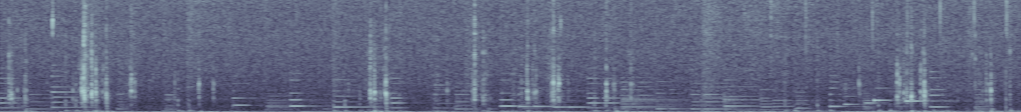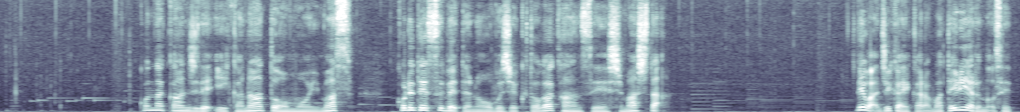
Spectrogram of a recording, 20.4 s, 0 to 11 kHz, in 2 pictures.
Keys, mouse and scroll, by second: 0.6 shift+click, 1.0 Tab, 1.7 click, 2.0 g, 2.6-3.0 scroll down 3, 3.3 click, 3.8 Tab, 3.9-4.3 scroll down 2, 4.8 scroll down 2, 5.3 Tab, 5.9 click, 6.2 g, 6.9 scroll down 1, 7.0-7.8 scroll up 6, 7.8 click, 8.1 click, 8.5 g, 8.8 click, 9.1 Tab, 9.4-9.9 scroll down 4, 10.1 shift+middle click, 10.6 click, 11.5-13.2 middle drag.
